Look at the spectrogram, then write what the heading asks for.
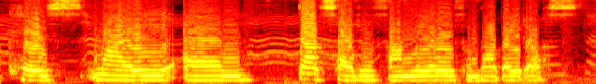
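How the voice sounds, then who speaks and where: Welsh female singer-songwriter, interviewee. Lower register, informal, feels her way through answers. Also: monotone, a little slow, darkish tone, faint music behind, low-quality recording. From Wales.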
